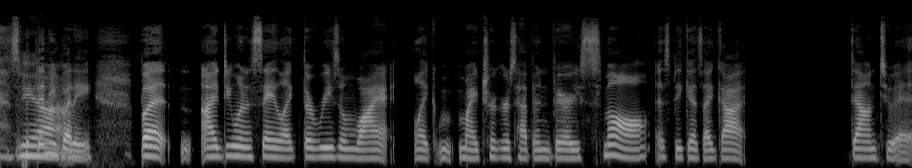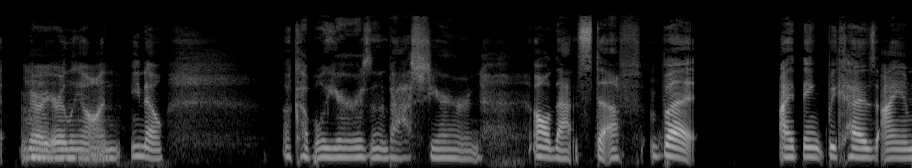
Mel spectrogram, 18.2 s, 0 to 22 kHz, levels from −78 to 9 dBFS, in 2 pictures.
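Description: No technical faults are audible.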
